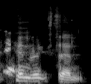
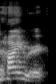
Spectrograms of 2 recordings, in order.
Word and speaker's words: Hinrichsen: Hinrichsen. Hi. It's better than Heinrich.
